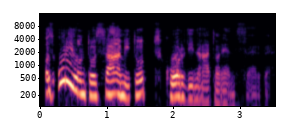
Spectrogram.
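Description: A man narrating short comic sketches and dropping terse stage directions between the lines. His pitch sits high for a man and moves about a lot. The sound is close and dry, with no room echo. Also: huge pitch swings.

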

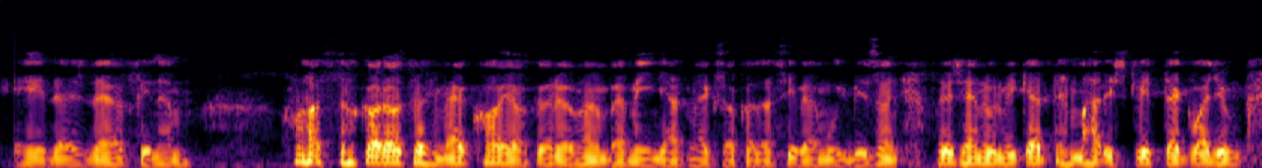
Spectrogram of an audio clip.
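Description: A man voicing an elderly doting father, effusive, loud and emotional, in an audiobook reading. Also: extremely low pitch, fairly even intonation. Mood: overjoyed. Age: older. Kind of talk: audiobook character voice. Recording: tinny phone-like lo-fi recording.

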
